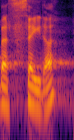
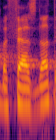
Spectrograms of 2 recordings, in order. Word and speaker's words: Bethsaida: I found out it's called Bethsaida not Bethesda. That's a different place. Uh, my girlfriend was in Israel recently. She told me I was saying it wrong, so I'm trying to say it right. It's Bethsaida. Everyone say Bethsaida. Bethsaida, Bethsaida okay? It's different than Bethesda.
